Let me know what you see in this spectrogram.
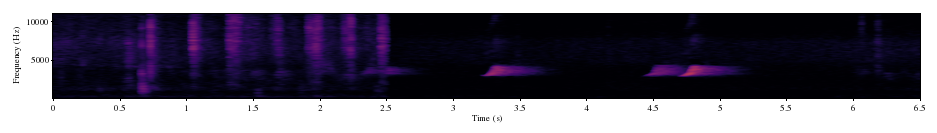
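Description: A few faint clicks and taps, then a small bird giving four short chirps, two of them close together.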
